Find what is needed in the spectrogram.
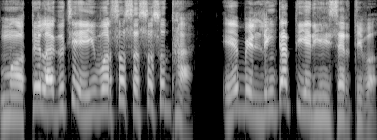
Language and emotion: Odia, happy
